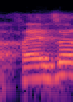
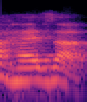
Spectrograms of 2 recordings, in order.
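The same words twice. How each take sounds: First: फैजा with an F sound at the start; mispronounced हैजा. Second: हैजा with an H sound at the start; corrected pronunciation. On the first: (हैजा को ग़लत, फ़ से फैजा बोलते हुए) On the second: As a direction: start हैजा on a clear H, not F. (हैजा, ह से साफ़ उच्चारण) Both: Shown as a demonstration. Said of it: "फैजा नहीं बेटा".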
